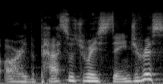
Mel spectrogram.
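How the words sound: It is said in an exaggerated anime-character voice.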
